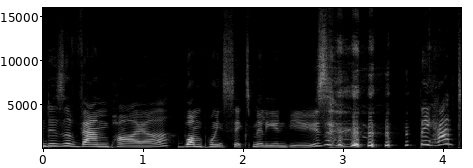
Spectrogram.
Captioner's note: Emma laughs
